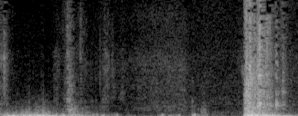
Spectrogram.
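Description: A car door opens with a low rumbling clunk as someone gets into the car, a few soft clicks and shuffles follow, then the door shuts with a loud, solid thunk.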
